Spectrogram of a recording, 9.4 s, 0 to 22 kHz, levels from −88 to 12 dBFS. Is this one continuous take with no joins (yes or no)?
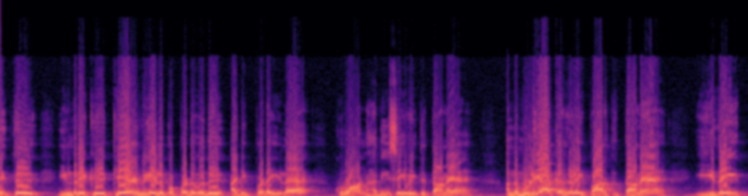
yes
